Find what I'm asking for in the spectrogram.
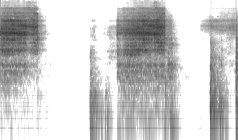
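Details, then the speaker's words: Old Stanley hand plane being set up, taking fine shavings against the grain; crisp, even hissing strokes about a second apart with no chatter or skipping, cutting cleanly. "all right so we're getting fine shavings Against the Grain"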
